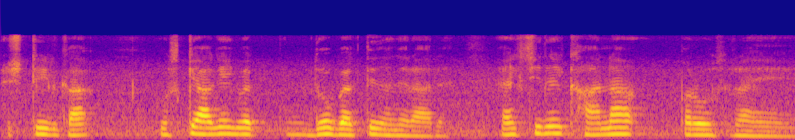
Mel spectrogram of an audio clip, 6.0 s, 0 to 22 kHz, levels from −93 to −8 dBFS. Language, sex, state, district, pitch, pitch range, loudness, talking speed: Hindi, male, Chhattisgarh, Bastar, 165 Hz, 155-180 Hz, -18 LUFS, 150 wpm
